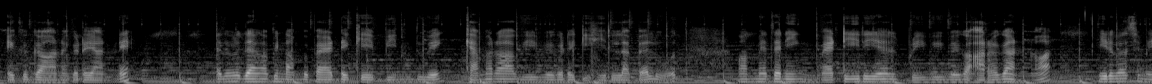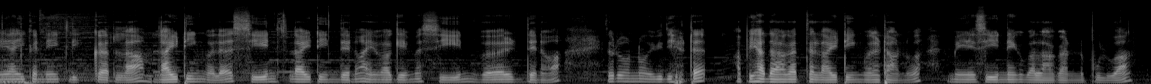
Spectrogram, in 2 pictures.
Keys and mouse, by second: 3.7 KP_0, 8.2 click, 11.3-16.7 drag.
